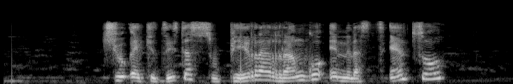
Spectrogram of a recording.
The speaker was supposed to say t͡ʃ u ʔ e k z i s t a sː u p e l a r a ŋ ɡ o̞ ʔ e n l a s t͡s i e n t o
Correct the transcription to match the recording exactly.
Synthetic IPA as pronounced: t͡ʃ u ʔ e k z i s t a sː u p e ɾ a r a ŋ ɡ o̞ ʔ e n l a s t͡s i e n t͡s o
